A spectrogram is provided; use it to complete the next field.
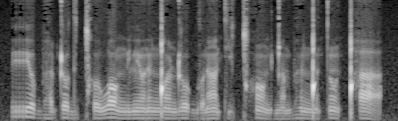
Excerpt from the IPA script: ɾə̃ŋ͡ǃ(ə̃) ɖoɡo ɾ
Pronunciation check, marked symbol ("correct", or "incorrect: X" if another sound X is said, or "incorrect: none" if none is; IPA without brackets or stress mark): incorrect: ɔ̃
